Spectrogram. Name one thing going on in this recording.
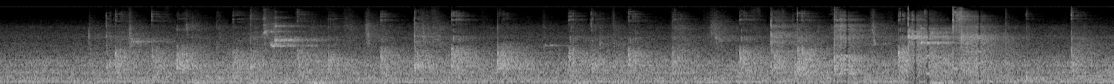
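A table tennis ball clicks quickly back and forth off paddles and a table.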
